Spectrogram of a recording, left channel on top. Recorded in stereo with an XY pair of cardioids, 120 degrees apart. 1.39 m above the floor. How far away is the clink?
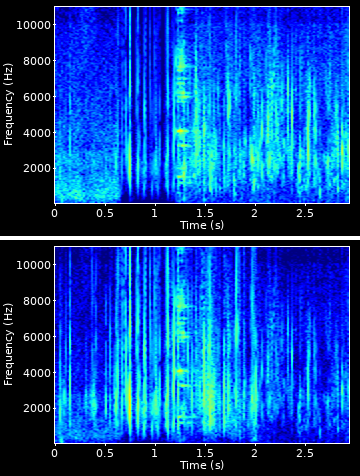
About 0.8 m.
